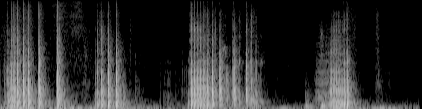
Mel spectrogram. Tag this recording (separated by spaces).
film dark tv horror evil monster creaks foley scary creaking sound squeak boards bizarre floor group creak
